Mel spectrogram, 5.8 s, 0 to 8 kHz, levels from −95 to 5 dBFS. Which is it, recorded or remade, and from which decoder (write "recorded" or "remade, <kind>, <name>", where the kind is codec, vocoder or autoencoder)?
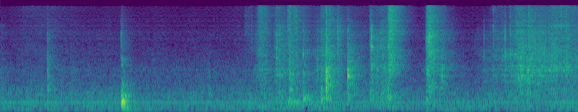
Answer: remade, codec, DAC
